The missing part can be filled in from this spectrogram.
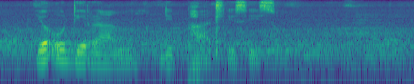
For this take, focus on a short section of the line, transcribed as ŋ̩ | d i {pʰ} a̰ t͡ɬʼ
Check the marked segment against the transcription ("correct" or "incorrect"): correct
